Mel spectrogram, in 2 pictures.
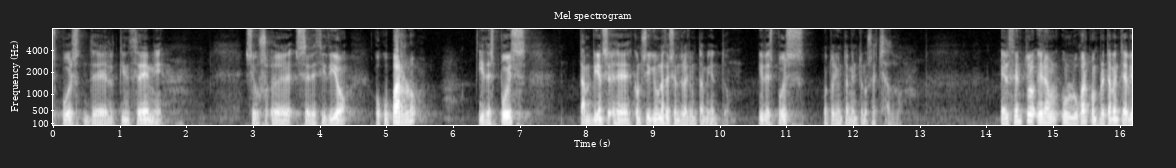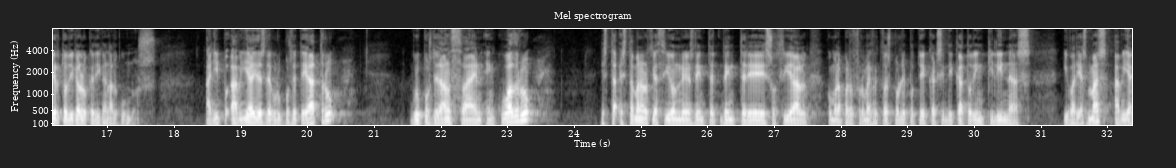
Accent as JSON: {"language": "Spanish", "town": "Zaragoza", "region": "Aragon", "country": "Spain", "tie": "born or raised there", "said": "aunque soy un fronterizo de la Almozara, considero que el Gancho es mi barrio. Mi infancia la pasé en la calle que Miguel de Ara"}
